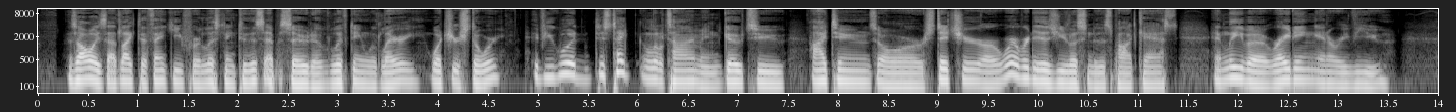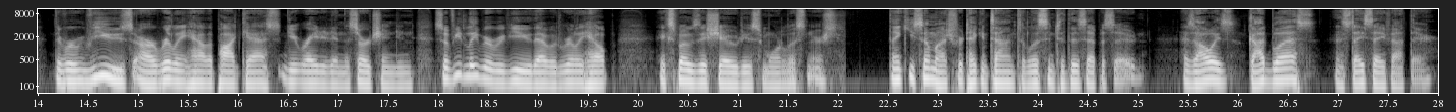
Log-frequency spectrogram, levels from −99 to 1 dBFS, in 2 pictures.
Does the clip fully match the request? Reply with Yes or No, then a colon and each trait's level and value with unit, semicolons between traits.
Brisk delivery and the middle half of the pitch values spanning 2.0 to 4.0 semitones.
Yes: fast, 215 wpm; average, 3.1 semitones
